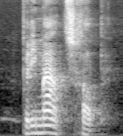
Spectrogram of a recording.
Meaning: primacy (as ecclesiastical office)
- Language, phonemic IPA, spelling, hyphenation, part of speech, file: Dutch, /priˈmatsxɑp/, primaatschap, pri‧maat‧schap, noun, Nl-primaatschap.ogg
